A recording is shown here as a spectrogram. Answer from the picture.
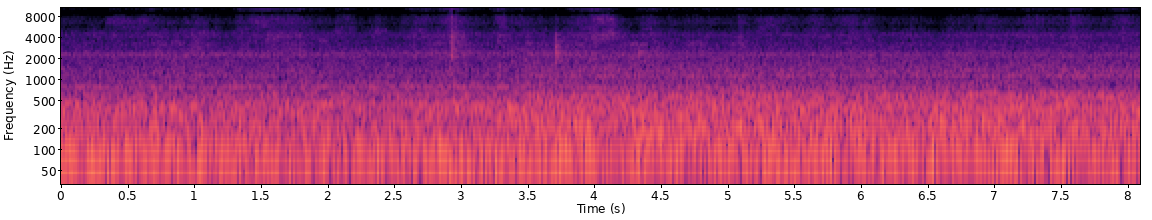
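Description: Steady rumble of a Metra commuter train heard from inside the passenger car as it rolls along, with a few faint clicks around the middle.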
